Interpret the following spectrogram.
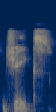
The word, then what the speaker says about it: Jacques: I'm a huge fan of Red, the Red Wall series by Brian Jacques, or pronounced Jake.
